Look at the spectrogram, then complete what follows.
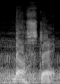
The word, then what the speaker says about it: gnostic: front of agnostic yes you've got the silent G it makes it AG Gnostic if the atheist and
